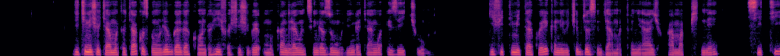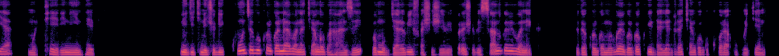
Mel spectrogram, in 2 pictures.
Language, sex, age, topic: Kinyarwanda, male, 25-35, education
